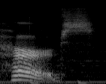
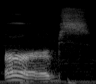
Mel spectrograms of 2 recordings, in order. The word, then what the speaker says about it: herbs: They'll also say herbs, which is how it's spelled in America. We say herbs because the H is silent.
